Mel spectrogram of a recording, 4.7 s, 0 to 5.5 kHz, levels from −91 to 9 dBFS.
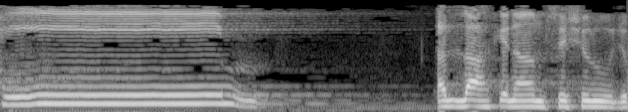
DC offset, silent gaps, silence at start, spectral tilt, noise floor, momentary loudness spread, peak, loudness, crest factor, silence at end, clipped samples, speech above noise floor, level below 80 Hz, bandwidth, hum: under 0.1%; none; 0 s; -8 dB/octave; -41 dBFS; 7 LU; 0 dBFS; -10 LUFS; 12 dB; 0 s; under 0.1%; 31 dB; -46 dBFS; 5 kHz; none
